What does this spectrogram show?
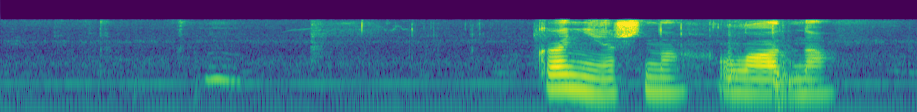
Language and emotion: Russian, neutral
